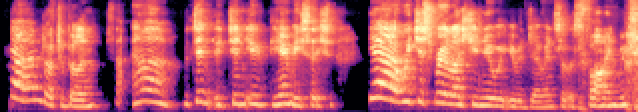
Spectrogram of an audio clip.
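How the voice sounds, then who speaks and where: At a moderate pace, the speaker talks with an English accent and very wide pitch swings. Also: woman, high pitch for a woman. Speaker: retired doctor and hypnotist. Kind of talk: casual conversation. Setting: video call.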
